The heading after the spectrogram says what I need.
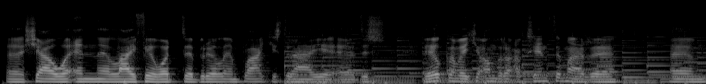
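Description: Man, medium pitch, halting delivery, casual co-host chat, light music behind. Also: level tone. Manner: halting, searching for words. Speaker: radio show co-host looking back.

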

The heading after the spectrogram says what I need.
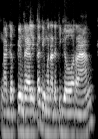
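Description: A young man in casual chat, telling a personal story in an animated way, acting out the dialogue and using plenty of slang and fillers. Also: mid-range voice, very fast, phone-quality sound.

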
